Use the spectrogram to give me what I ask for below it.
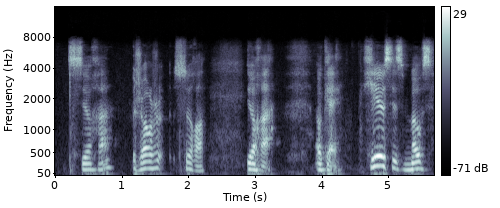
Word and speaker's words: Seurat: Georges Seurat.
